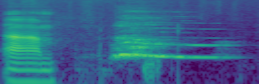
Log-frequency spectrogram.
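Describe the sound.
A man howls like a dog, loud: a short throaty vocal burst, then a longer sustained howl that wavers and slowly trails off.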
